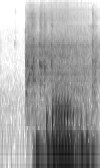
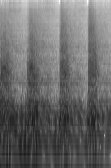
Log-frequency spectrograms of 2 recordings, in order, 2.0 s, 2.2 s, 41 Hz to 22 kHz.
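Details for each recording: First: Suzuki LTR450 quad, believed 2006, fuel-injected, long sitting: catches and fires unevenly for about a second, then fades out instead of idling, won't accept throttle; stalls after starting, owner suspects fuel lines or injector, unconfirmed. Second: Suzuki LTR450 quad, believed 2006, fuel-injected, sat for a while, running after its injector was cleaned again. A loud single-cylinder bark through repeated throttle blips, each rev climbing and dropping back cleanly. Normal running.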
